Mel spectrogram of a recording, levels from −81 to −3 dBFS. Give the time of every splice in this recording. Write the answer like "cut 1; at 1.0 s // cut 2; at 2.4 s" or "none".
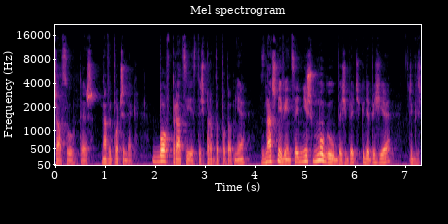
none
